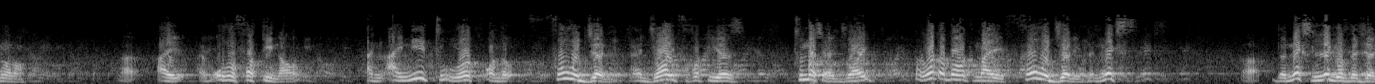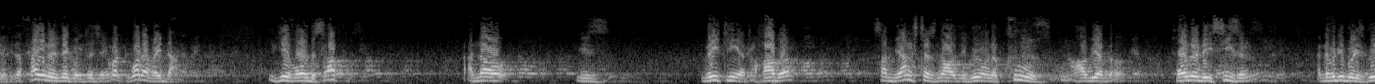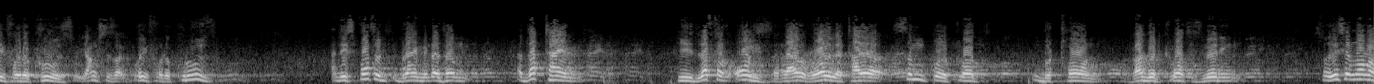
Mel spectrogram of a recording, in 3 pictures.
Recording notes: Jumuah lecture at Madressah Taleemuddeen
